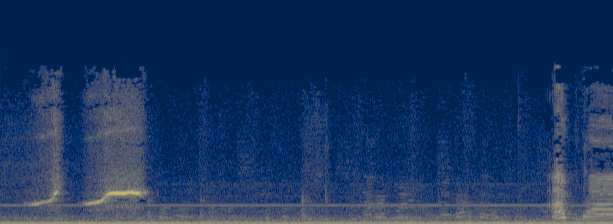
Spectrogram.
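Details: Talking common hill myna linked to the Tongi bird market in Bangladesh, giving two clear rising whistles a half second apart, the second ending in a level held note, then low room hum and faint clicks.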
